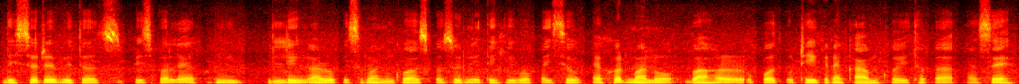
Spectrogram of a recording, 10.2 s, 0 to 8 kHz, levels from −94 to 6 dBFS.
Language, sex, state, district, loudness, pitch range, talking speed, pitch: Assamese, male, Assam, Sonitpur, -19 LUFS, 130-135 Hz, 125 wpm, 130 Hz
